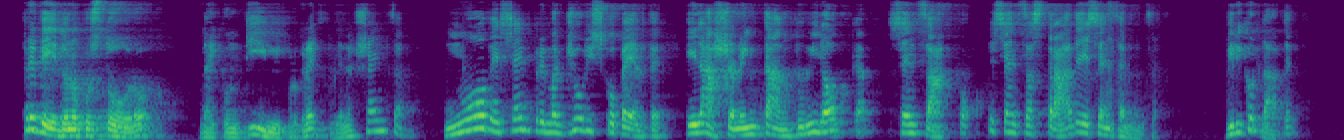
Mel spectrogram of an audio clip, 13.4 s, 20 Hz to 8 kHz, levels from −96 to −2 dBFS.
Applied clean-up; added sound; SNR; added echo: neural mask model DeepFilterNet 3.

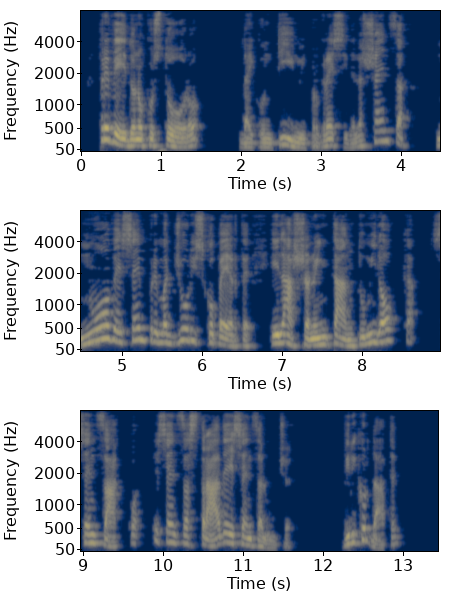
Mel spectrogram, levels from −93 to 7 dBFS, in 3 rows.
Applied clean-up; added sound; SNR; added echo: none; none; none; none.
